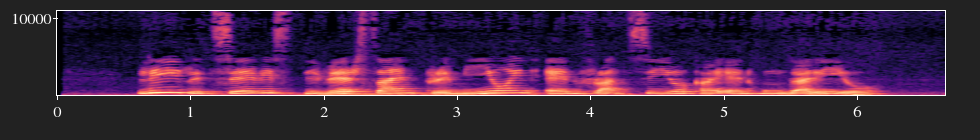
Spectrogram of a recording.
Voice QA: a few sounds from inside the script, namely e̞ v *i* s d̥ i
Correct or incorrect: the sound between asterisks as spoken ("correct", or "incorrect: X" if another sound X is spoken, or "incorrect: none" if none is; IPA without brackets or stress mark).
correct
